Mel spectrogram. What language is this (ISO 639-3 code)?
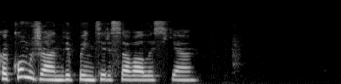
rus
